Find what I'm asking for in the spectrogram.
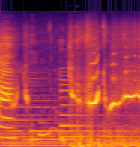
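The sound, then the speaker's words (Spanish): A person's thin, feeble whistle with wavering, sliding pitch, brief and uneven, over a low steady hum. “Ahí está muy chafita tu chiflido.”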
